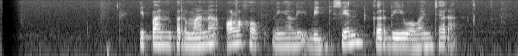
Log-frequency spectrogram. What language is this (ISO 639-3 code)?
sun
